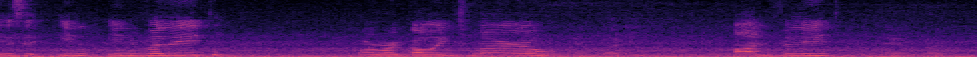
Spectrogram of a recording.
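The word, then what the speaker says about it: Invalides: How do you say, is it Invalid? Where we're going tomorrow? Invalid? Invalid? Okay. We're going to Invalid tomorrow.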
